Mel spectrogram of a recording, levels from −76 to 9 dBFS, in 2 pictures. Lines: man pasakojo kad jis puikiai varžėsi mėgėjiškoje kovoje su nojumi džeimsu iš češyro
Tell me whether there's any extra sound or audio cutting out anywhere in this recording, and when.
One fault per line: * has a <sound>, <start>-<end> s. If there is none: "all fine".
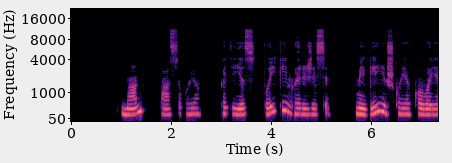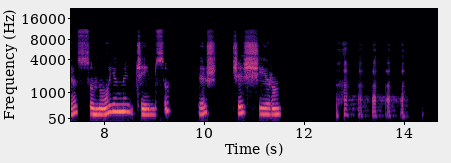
* has a laugh, 12.6-14.2 s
